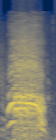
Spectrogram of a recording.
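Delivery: sudden loud gasping scream; startled yelp. Real, not acted. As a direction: cry out at a jump scare. Startled by jump scare in game.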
